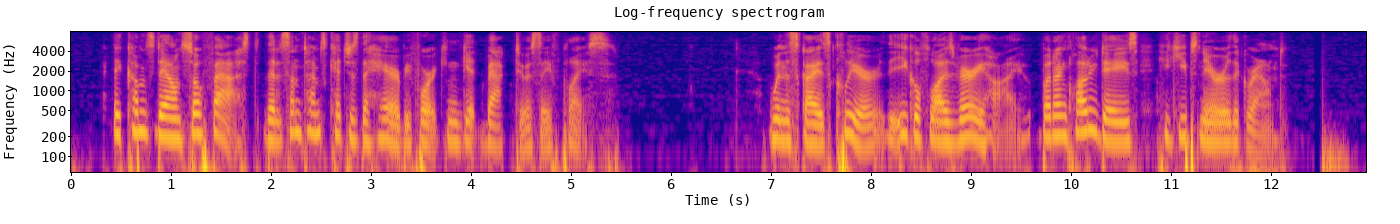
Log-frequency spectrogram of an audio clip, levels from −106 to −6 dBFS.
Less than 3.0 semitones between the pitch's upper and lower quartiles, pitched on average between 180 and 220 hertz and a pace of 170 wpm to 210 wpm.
No: average, 4.3 semitones; medium, 185 Hz; average, 180 wpm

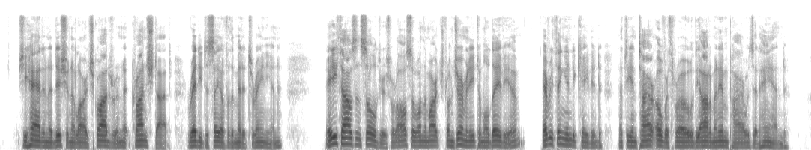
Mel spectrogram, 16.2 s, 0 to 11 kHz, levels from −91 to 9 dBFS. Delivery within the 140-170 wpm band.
Yes: average, 150 wpm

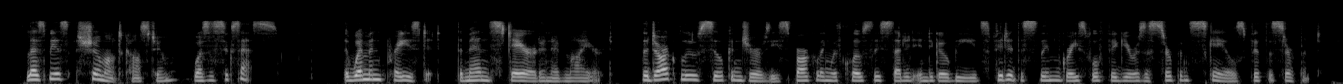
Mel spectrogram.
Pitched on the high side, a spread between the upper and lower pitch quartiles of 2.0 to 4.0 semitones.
No: medium, 180 Hz; average, 2.8 semitones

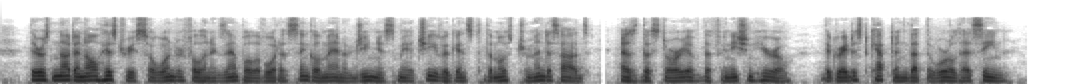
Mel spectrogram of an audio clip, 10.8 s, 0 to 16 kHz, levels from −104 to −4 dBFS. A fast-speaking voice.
Yes: fast, 215 wpm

